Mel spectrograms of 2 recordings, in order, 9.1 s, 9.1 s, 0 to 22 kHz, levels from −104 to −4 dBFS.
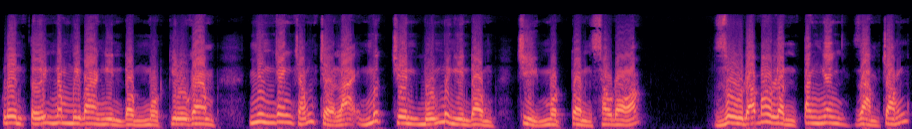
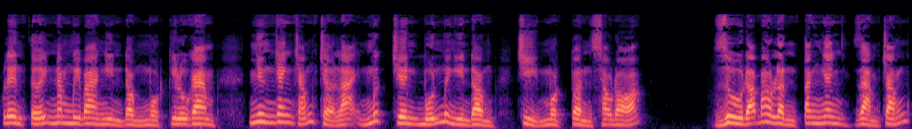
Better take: second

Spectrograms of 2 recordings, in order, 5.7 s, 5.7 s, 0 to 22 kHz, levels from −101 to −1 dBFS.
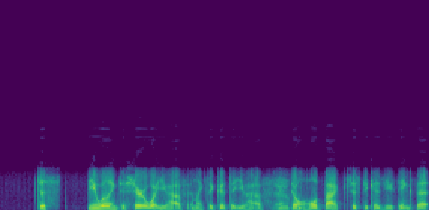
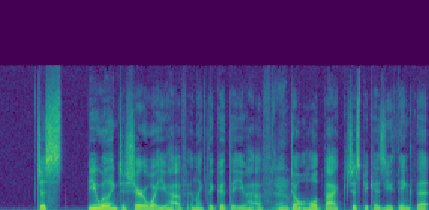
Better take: second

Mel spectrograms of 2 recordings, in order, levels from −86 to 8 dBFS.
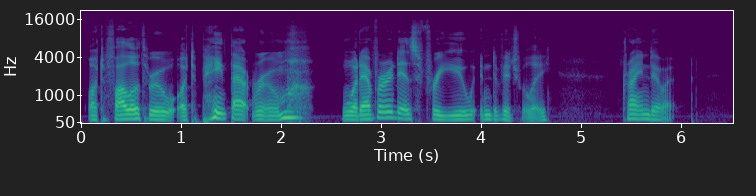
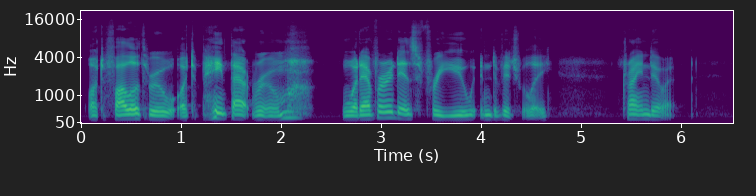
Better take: first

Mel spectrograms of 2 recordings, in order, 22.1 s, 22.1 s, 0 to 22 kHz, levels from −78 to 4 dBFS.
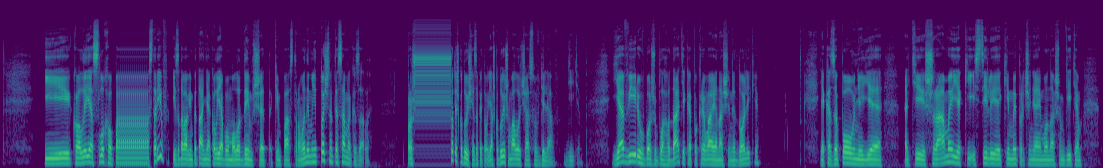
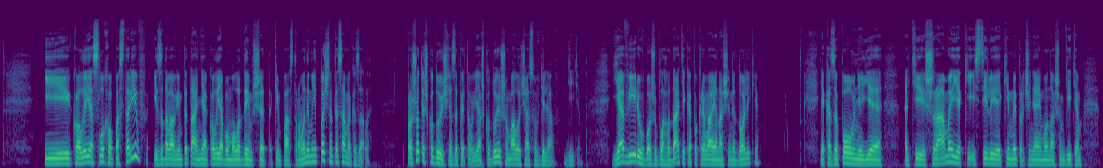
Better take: second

